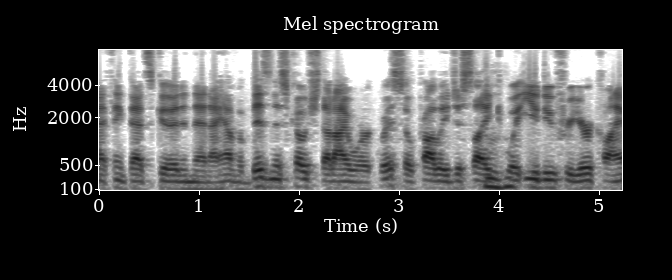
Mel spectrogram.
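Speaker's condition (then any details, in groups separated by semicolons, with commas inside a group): No condition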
